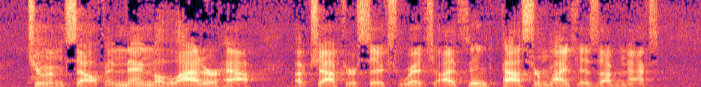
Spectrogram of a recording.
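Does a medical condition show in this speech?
Yes: spasticity, mild.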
